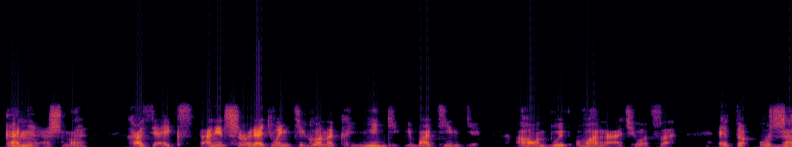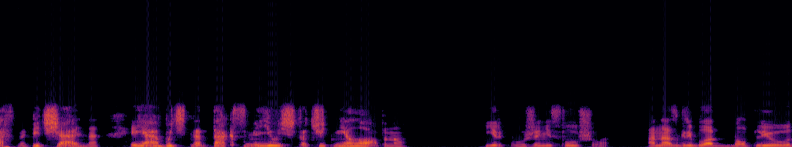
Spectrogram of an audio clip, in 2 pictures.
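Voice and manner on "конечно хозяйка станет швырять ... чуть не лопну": enthusiastic odd goblin voice; eager goblin. A narrator's reading. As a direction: goblin bursting with excitement. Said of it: "с воодушевлением закивал".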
